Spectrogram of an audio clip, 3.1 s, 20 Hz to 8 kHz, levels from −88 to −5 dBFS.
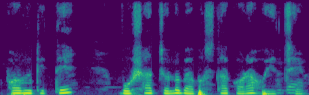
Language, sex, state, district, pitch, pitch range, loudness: Bengali, female, West Bengal, Alipurduar, 205 Hz, 190-215 Hz, -21 LUFS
